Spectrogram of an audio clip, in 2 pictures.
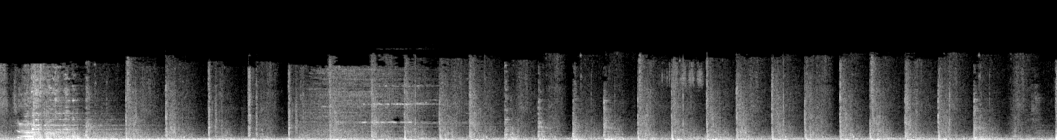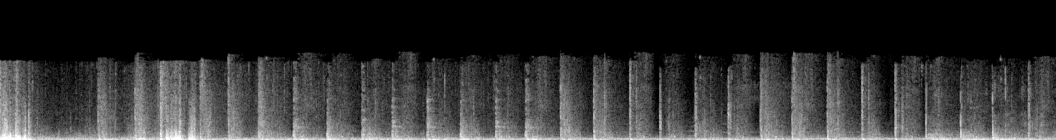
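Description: Footsteps thud steadily and quickly on a hard floor.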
